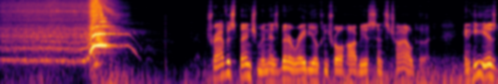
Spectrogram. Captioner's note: whistling launch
